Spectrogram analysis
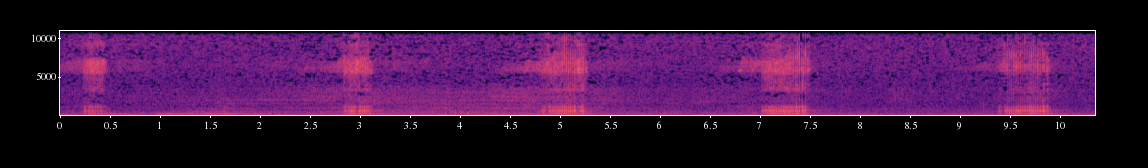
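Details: Sleeping beagle puppy snores, with a soft, breathy rasping snort roughly every two seconds and quiet breathing between the snorts in a calm indoor room.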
